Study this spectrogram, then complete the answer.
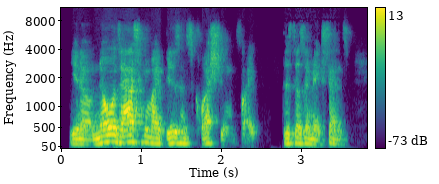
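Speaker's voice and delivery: ordinary talk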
